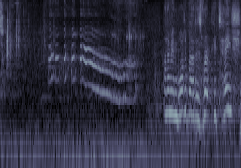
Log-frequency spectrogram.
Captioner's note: dog whining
